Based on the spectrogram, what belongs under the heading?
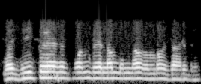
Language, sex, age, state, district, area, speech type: Tamil, male, 45-60, Tamil Nadu, Madurai, urban, conversation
